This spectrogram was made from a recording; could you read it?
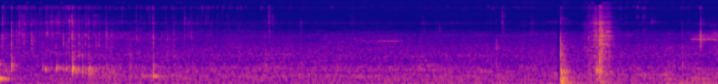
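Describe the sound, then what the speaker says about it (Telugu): Quiet kitchen handling as an ice cream mixture is transferred into a steel bowl, with a few soft clinks and scrapes of a utensil against the metal, ending in two sharper clatters near the end. "ఇప్పుడు నేను ఇదంతా ఈ గిన్నెలో వేసుకుంటున్నాను"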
